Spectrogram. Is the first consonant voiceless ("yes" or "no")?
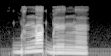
no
